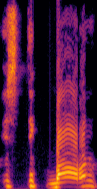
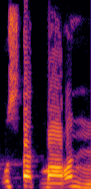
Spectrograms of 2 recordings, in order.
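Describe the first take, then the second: First: The first vowel is an 'i' sound. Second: The first vowel is not an 'i' sound. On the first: The speaker calls it right. "اس کو استکبارن پڑھیں گے" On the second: The speaker calls it wrong. "استکبارن نہیں پڑھا جائے گا"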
